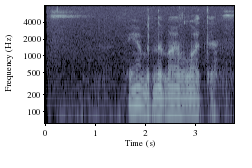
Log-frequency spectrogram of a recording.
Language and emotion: Russian, neutral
